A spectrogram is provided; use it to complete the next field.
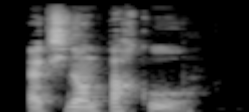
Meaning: mishap, setback
- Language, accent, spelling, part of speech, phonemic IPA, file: French, France, accident de parcours, noun, /ak.si.dɑ̃ d(ə) paʁ.kuʁ/, LL-Q150 (fra)-accident de parcours.wav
